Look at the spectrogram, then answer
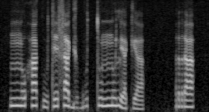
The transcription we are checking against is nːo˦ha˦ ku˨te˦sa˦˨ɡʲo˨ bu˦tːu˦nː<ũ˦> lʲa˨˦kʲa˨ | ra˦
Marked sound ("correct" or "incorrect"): incorrect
